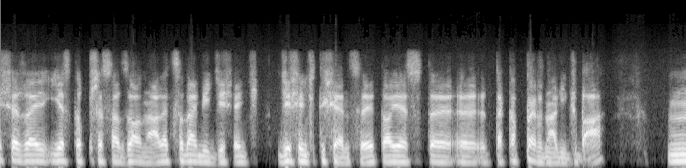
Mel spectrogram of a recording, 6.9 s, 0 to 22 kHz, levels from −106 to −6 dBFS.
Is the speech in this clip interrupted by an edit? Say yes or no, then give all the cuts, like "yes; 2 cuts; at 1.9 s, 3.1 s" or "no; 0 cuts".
yes; 1 cut; at 2.7 s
